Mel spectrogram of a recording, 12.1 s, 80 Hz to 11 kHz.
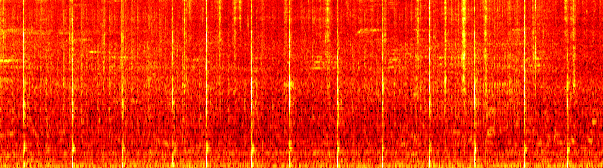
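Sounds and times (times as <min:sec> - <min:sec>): basketball bouncing on court: 0:00.0 - 0:11.6.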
